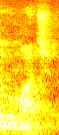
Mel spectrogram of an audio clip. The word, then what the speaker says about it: Lumaj: having me here tonight my name is lumach l u maj it's very hard to pronounce it actually 23 years ago i was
